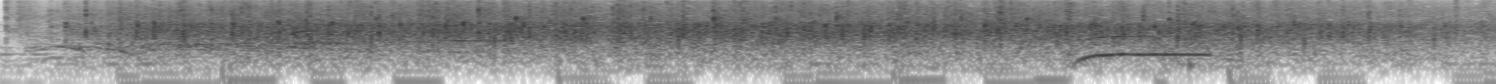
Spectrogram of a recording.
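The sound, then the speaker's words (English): Canned studio-audience applause, put in as fake applause to welcome a guest: a steady, dense wash of many hands clapping at a fairly loud, even level for several seconds, with a brief cheer-like tone rising near the end. “This is where I put the fake applause at.”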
